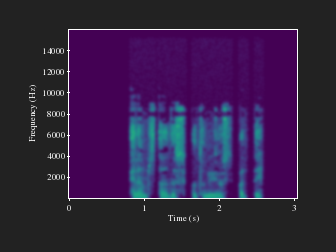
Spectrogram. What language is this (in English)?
Pashto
